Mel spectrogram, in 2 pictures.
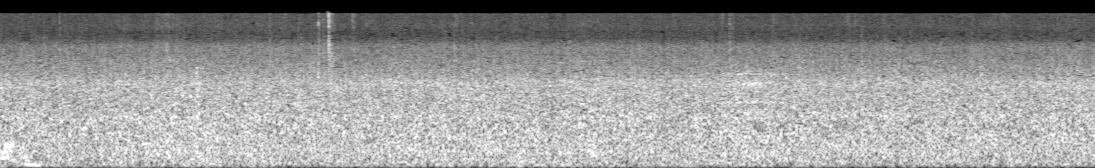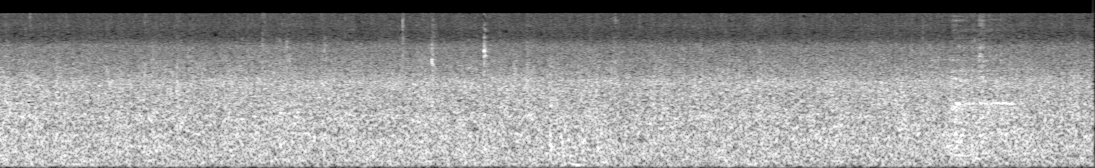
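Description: Steady rain falling, an even hiss with no change through the stretch and only a few faint clicks above it.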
